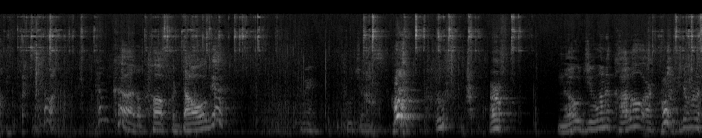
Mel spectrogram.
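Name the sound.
dog barking and whimpering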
